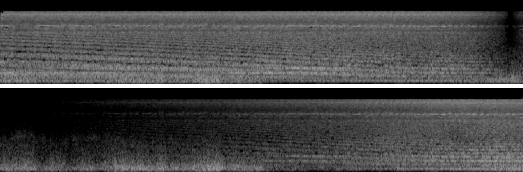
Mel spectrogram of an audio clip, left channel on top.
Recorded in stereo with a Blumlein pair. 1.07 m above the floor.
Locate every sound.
0.0 s a drone: 45° left; by 5.2 s 55° right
